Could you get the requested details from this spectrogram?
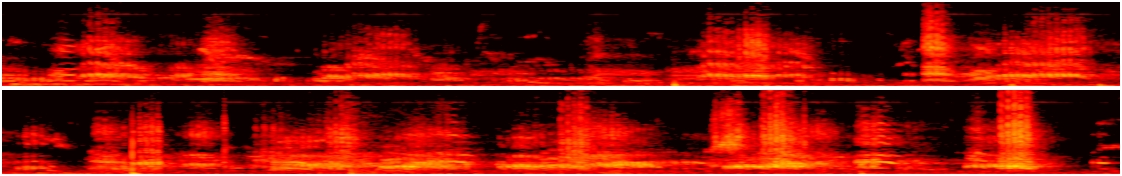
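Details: Demoiselle cranes gathered at Khichan village, Jodhpur, Rajasthan: a dense flock chorus of overlapping rolling, trumpeting calls, continuous and uneven, with scattered sharp clicks and knocks.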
